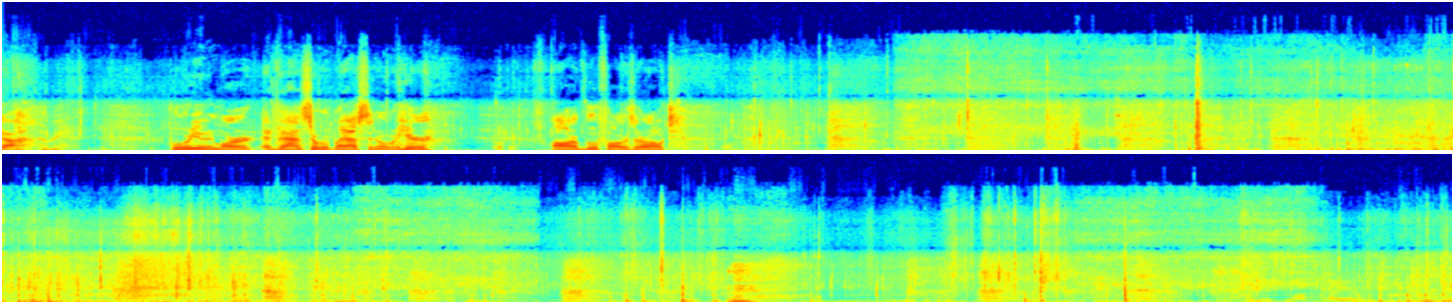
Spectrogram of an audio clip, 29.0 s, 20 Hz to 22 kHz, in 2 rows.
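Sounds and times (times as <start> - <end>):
tyres rumbling on dirt: 6.3 - 29.0
bike knocking and rattling: 6.7 - 29.0.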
